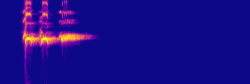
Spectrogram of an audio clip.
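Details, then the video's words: Orange-headed thrush lure phrase for birds that will not sing: one smooth, slightly wavering whistle under a second long, followed by silence and a faint click at the end. "Pancingan anis kembang biar ngeplong, solusi burung malas bunyi"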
